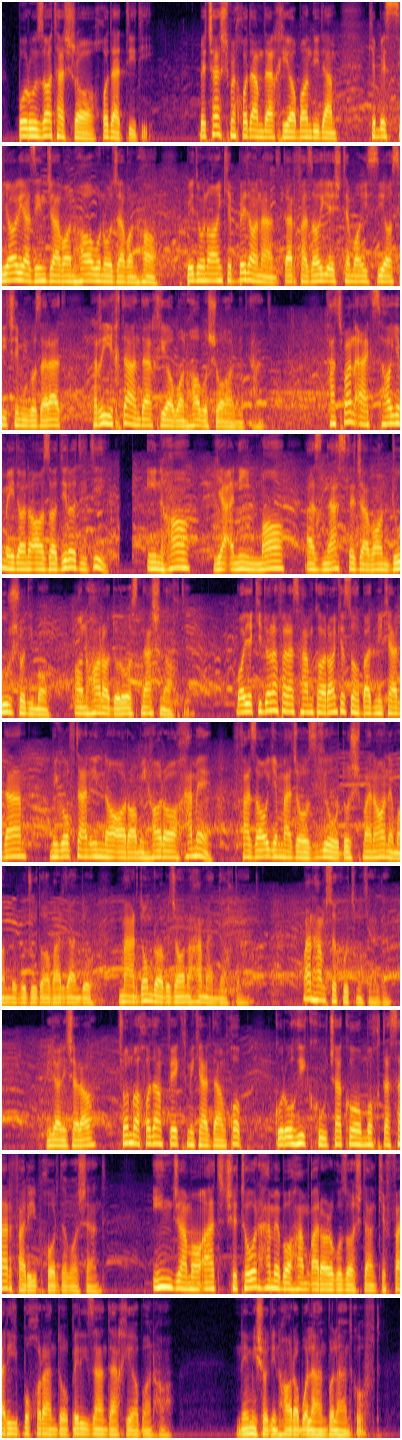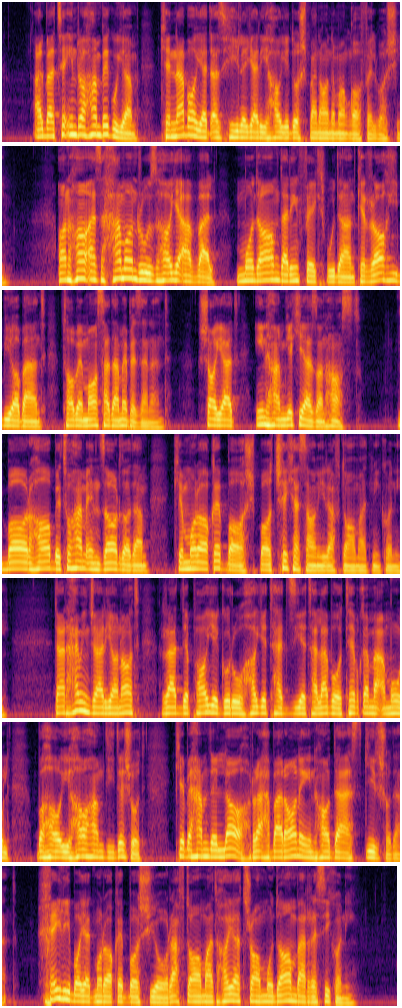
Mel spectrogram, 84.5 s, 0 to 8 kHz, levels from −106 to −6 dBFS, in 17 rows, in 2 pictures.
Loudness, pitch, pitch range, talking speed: -17 LUFS, 120 Hz, 105-140 Hz, 150 wpm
